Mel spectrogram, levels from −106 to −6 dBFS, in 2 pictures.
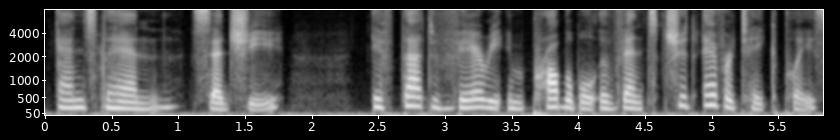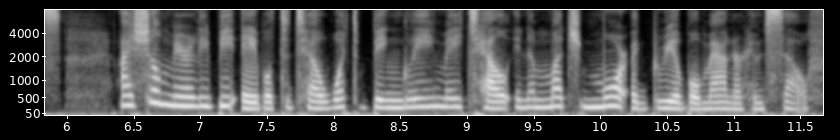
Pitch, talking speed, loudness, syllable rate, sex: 215 Hz, 160 wpm, -20 LUFS, 4.6 syllables/s, female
